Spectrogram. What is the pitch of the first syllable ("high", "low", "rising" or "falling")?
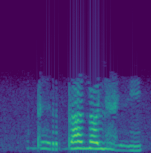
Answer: falling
